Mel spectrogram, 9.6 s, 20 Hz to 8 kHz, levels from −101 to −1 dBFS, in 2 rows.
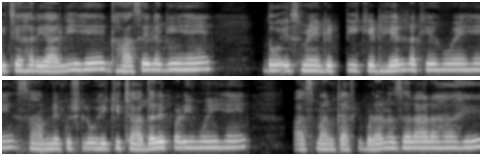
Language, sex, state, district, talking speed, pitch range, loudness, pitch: Hindi, female, Chhattisgarh, Sukma, 180 wpm, 170-205 Hz, -27 LUFS, 195 Hz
